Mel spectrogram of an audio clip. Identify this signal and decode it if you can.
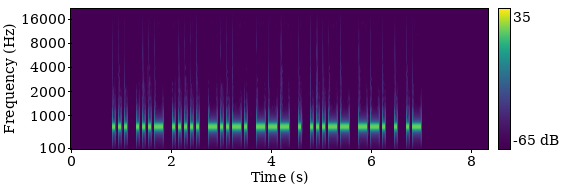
Morse code, heard as a keyed tone, about 20 wpm, 700 Hz. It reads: SV5/OE3GEA
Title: Difficult Call Signs 20wpm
